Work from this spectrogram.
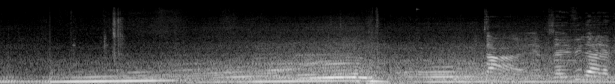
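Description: A Ferrari 360 with a Challenge Stradale F1 gearbox remap accelerates hard past the listener, engine note climbing through quick, near-instant gear changes before fading, with someone talking excitedly over it.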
